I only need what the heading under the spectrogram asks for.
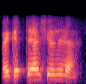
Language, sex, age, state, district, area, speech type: Odia, male, 18-30, Odisha, Kalahandi, rural, conversation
